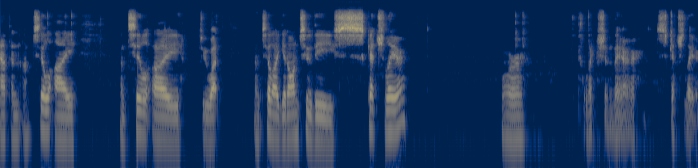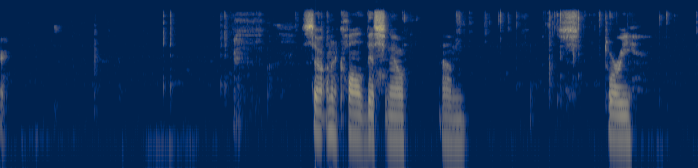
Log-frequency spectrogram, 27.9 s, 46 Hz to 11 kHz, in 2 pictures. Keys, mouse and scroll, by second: 0.7 click, 6.7 click, 8.6-9.8 scroll up 2, 10.3 click, 13.2 click, 20.6 click, 20.7 click, 26.5 BackSpace.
